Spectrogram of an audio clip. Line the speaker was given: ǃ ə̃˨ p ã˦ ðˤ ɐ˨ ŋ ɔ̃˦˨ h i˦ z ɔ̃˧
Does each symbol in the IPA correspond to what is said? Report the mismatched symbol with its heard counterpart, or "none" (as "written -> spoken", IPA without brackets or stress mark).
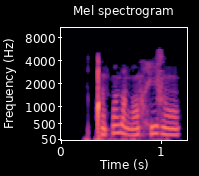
ã˦ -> ə̃˦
